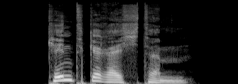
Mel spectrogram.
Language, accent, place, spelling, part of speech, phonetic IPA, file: German, Germany, Berlin, kindgerechtem, adjective, [ˈkɪntɡəˌʁɛçtəm], De-kindgerechtem.ogg
- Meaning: strong dative masculine/neuter singular of kindgerecht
